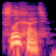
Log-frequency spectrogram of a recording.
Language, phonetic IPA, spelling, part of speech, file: Russian, [sɫɨˈxatʲ], слыхать, verb, Ru-слыхать.ogg
- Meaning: to hear of, to hear from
